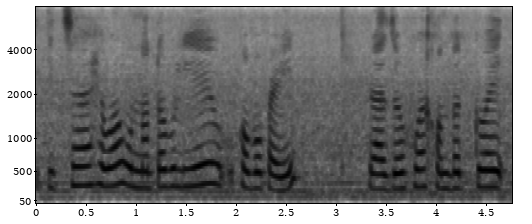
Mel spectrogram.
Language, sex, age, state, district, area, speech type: Assamese, female, 30-45, Assam, Jorhat, urban, spontaneous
